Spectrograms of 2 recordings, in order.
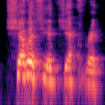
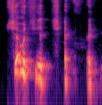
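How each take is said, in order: First: It is read in a plain, normal voice. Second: It is said in a put-on character voice.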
